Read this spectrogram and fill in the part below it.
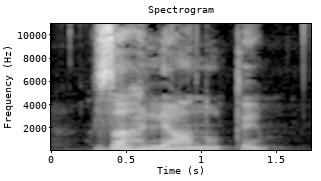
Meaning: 1. to look, to peep, to glance, to have a look (at/into) 2. to drop in, to look in, to call in (visit briefly)
- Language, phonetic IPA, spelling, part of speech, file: Ukrainian, [zɐˈɦlʲanʊte], заглянути, verb, Uk-заглянути.ogg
